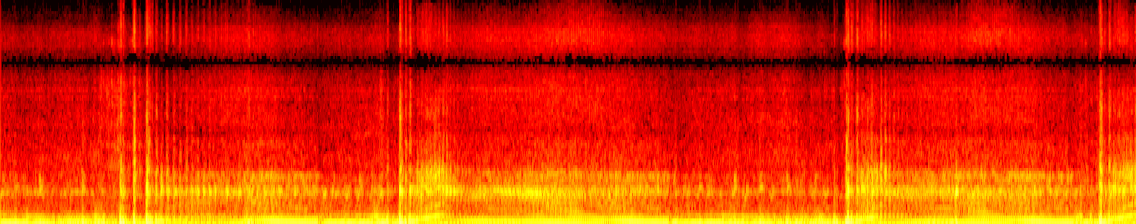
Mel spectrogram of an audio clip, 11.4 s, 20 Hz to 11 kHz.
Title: 2004 g35 reving haltech rc 750cc greddy tt hks exhaust- misfire issue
